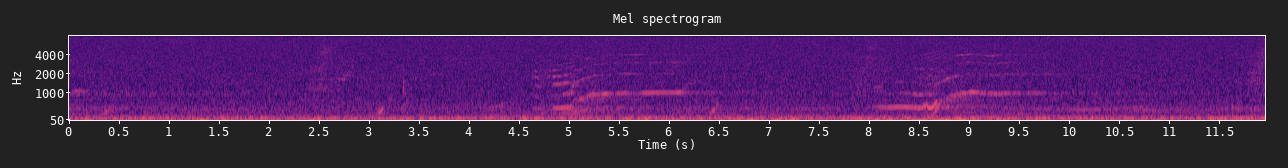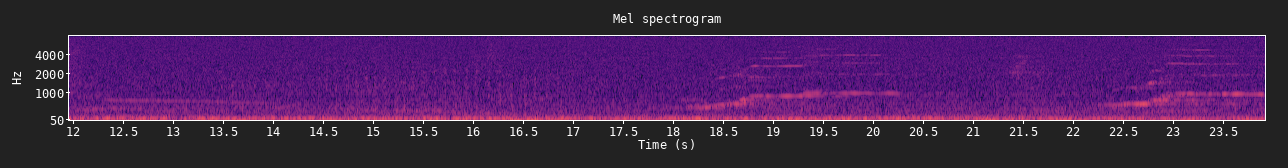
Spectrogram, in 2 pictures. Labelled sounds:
4.8	6.2	humpback whale, 0.80 to 4.1 kHz
8.3	9.4	humpback whale, 0.80 to 4.1 kHz
18.4	20.0	humpback whale, 0.80 to 4.0 kHz
22.5	23.9	humpback whale, 0.80 to 4.9 kHz

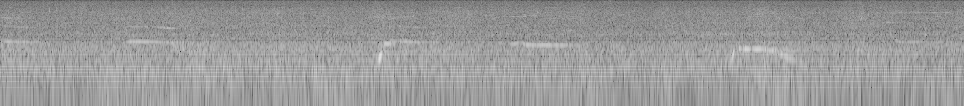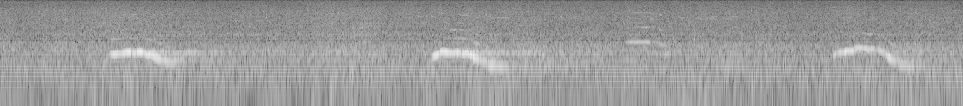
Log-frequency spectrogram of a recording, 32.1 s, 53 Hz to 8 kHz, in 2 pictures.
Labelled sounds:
0.0	0.6	humpback whale, 1.0 to 2.2 kHz
2.0	3.1	humpback whale, 0.78 to 2.3 kHz
6.5	7.1	humpback whale, 1.0 to 3.8 kHz
8.5	9.3	Pacific white-sided dolphin, 3.5 to 5.6 kHz
8.7	9.2	humpback whale, 0.88 to 1.1 kHz
12.3	12.8	humpback whale, 0.78 to 0.94 kHz
15.1	15.4	humpback whale, 1.1 to 1.2 kHz
17.9	18.2	humpback whale, 1.2 to 1.3 kHz
23.5	23.9	humpback whale, 1.2 to 2.0 kHz
24.2	24.6	Pacific white-sided dolphin, 3.3 to 3.5 kHz
26.5	27.1	humpback whale, 1.0 to 4.4 kHz
26.7	26.9	Pacific white-sided dolphin, 2.1 to 2.2 kHz
30.2	30.7	humpback whale, 0.78 to 0.94 kHz

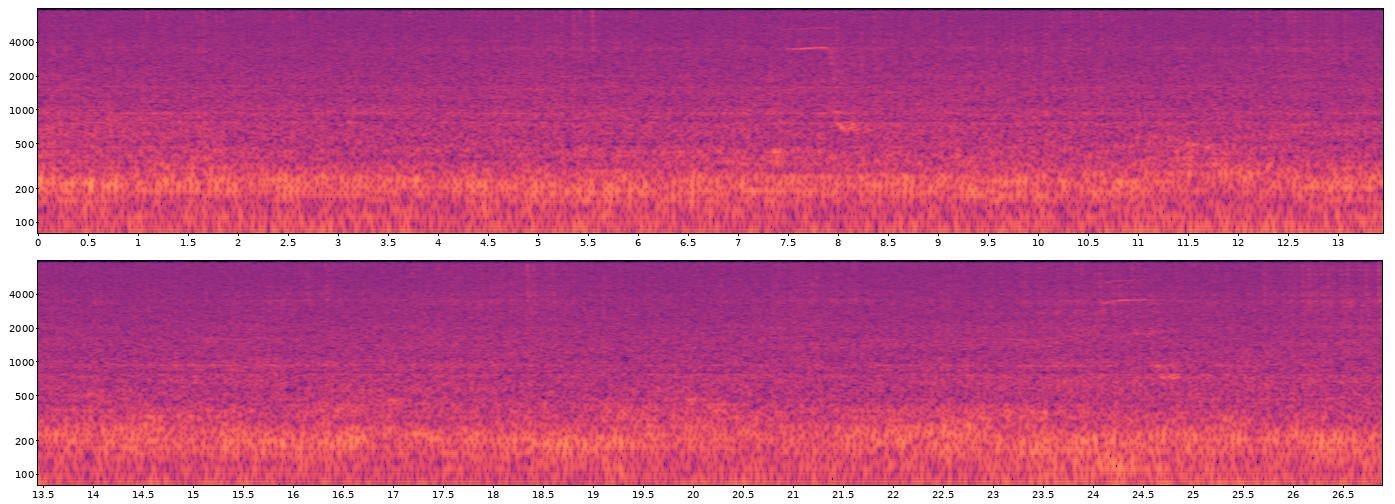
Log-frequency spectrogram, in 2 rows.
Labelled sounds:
7.5	8.0	killer whale, northern resident, G clan, GG subclan, call N28, 5.2 to 5.5 kHz
8.5	8.9	killer whale, northern resident, G clan, GG subclan, call N28, 3.4 to 3.6 kHz
24.0	24.6	killer whale, northern resident, G clan, GG subclan, call N28, 3.3 to 5.4 kHz
24.6	24.9	killer whale, northern resident, G clan, call N23i, 0.80 to 0.99 kHz

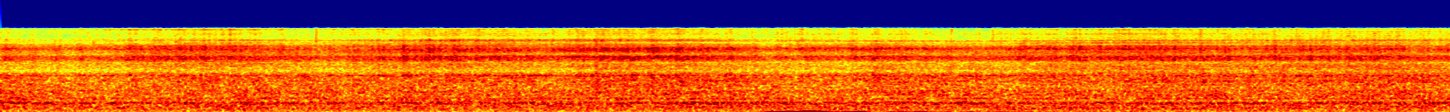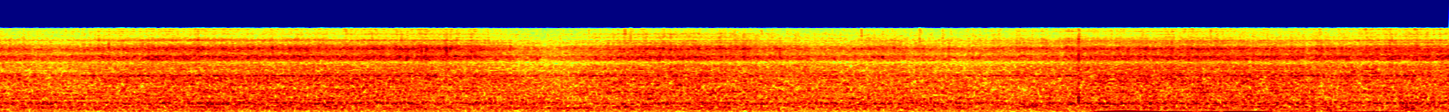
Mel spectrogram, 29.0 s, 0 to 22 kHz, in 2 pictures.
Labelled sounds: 1.2	1.5	vessel noise, 7.2 to 7.4 kHz

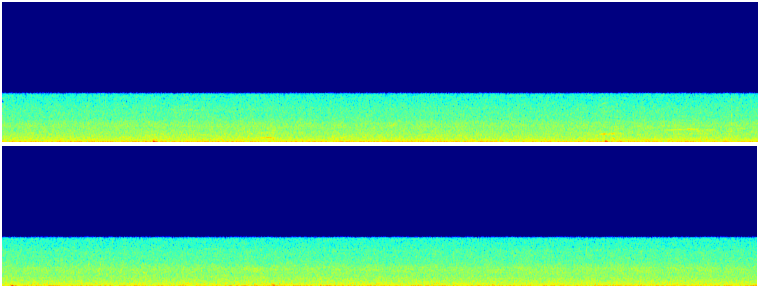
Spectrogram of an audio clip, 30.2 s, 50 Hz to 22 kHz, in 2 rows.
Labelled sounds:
13.2	14.0	killer whale, 0.97 to 2.7 kHz

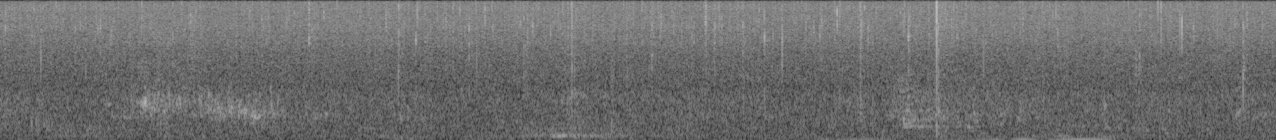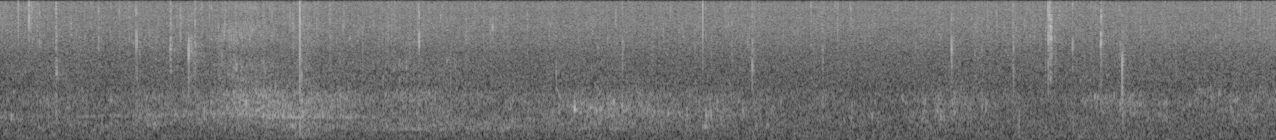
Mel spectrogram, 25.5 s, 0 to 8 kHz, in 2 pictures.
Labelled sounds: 1.4	1.7	water noise, 0.78 to 1.0 kHz

